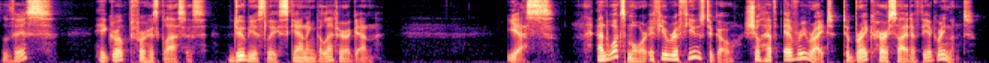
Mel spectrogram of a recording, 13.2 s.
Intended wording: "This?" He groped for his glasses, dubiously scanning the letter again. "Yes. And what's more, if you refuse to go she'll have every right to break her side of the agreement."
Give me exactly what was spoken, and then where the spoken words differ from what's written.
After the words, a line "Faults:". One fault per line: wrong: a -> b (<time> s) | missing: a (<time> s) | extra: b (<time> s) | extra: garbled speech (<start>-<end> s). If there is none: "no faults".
"This?" He groped for his glasses, dubiously scanning the letter again. "Yes. And what's more, if you refuse to go she'll have every right to break her side of the agreement."
Faults:
no faults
